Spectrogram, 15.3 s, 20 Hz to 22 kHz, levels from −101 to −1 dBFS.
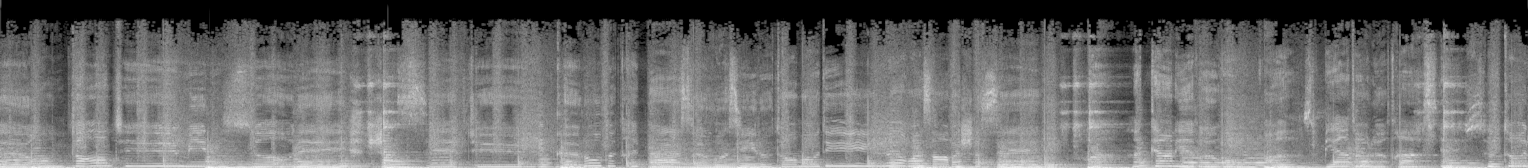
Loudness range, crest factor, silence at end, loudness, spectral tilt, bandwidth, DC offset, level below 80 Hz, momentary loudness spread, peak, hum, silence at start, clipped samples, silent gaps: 1 LU; 14 dB; 0 s; -16 LUFS; -5 dB/octave; 19.5 kHz; under 0.1%; -20 dBFS; 6 LU; 0 dBFS; none; 0 s; under 0.1%; none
